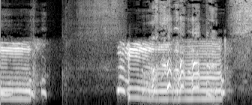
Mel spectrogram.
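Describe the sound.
A person imitates a dairy cow's moo with the voice, giving a short drawn-out low call, a brief pause, then a longer wavering moo that rises and dips in pitch, fairly loud.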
